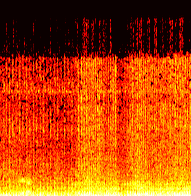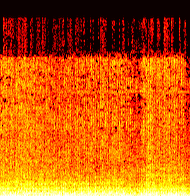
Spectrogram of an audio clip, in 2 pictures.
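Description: Classic car engine idling roughly with no choke fitted at an outdoor tinkering event, a steady uneven low drone close by with a faint voice briefly over it.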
